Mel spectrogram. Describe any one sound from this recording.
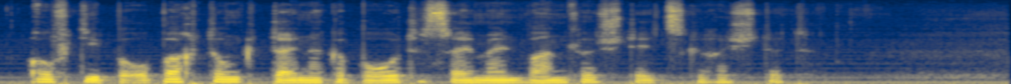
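An elderly man chants prayers aloud, close by.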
